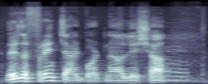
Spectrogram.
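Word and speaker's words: Le Chat: There's a French chatbot now, Lisha. So it's L-E chat, C-H-A-T, but they pronounce it Lisha.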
